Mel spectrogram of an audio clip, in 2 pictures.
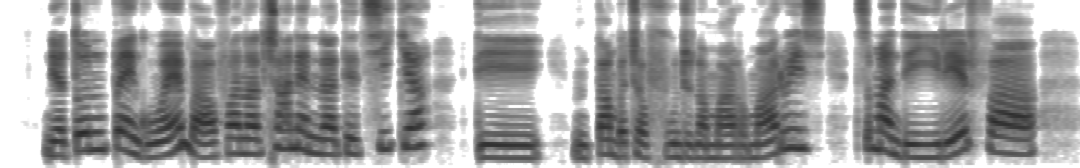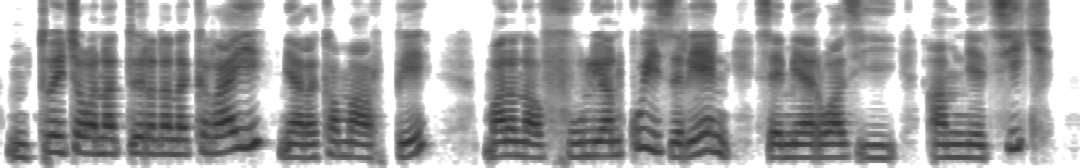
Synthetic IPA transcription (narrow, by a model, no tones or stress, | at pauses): niat̪onipajŋɡuambafanaʈ͡ʂanananat̪at͡sikʲa | d̪̥e | mit̪ambaʈ͡ʂəv̥uɳɖ͡ʐinəmaɾumaɾwizi̥ | t͡simand̪eiɾeɾifa | mit̪ueʈ͡ʂawanat̪ueɾananakirajmiaɾakəmaɾub̥e | mananəv̥ulianikuizireni̥ | z̥ajmiaɾwazi | a̰miniat͡sikʲə̥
